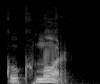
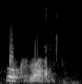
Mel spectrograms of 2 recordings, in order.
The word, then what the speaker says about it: Кукмор: Скажи, пожалуйста, вот э, на твоей странице в ВК написано, что твой родной город Кукмор. Как, про, как правильно читается, кстати? Да, Кукмор. Кукмор. Кукмор. Кук, да. Кукмор.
